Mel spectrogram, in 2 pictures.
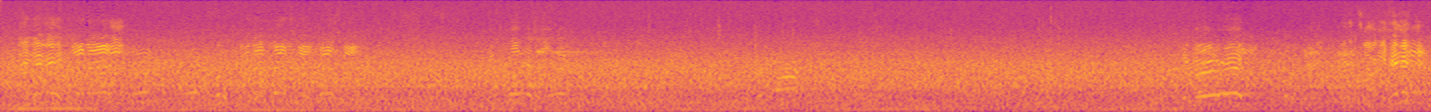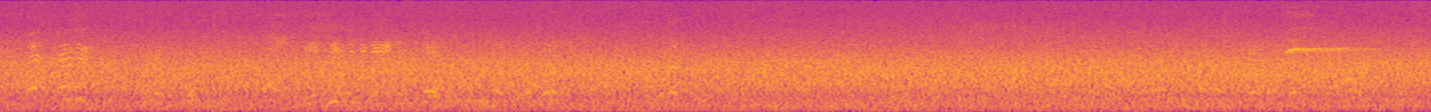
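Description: Men shout and call out to each other from across an outdoor pitch.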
